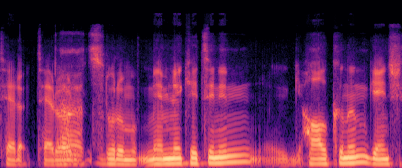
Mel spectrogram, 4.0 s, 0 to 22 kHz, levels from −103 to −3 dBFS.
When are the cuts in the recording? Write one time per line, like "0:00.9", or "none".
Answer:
0:01.4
